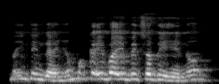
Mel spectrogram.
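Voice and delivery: ordinary talk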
